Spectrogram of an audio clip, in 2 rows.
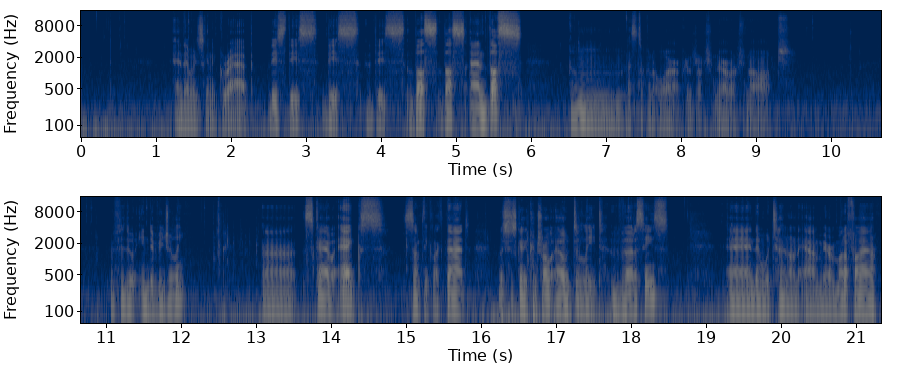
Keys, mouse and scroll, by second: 2.2 shift+click, 2.8 shift+click, 3.7 shift+click, 4.9 shift+middle click, 5.2 middle click, 6.2 middle click, 13.2 s, 16.2 ctrl+l, 16.5 Delete, 18.8-20.4 drag, 20.6 middle click, 21.0 a.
